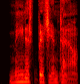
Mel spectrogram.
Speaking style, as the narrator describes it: Harry Rex, who mumbled to me under his breath

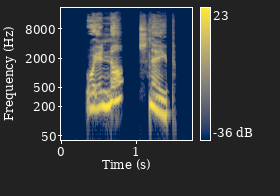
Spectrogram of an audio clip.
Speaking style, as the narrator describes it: croaked Harry

